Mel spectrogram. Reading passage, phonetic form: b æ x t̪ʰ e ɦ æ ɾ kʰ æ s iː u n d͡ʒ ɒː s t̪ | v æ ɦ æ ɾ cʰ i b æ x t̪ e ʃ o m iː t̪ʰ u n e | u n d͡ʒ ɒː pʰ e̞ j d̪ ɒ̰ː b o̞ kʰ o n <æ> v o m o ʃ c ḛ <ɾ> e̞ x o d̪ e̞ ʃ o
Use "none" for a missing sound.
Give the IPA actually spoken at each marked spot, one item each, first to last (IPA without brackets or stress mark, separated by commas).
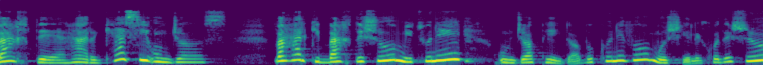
e, l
